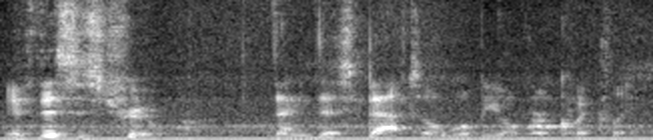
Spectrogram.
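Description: Over loud background noise, a man does a put-on character voice at a fairly quick pace. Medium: actual play. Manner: calm, defiant, dry.

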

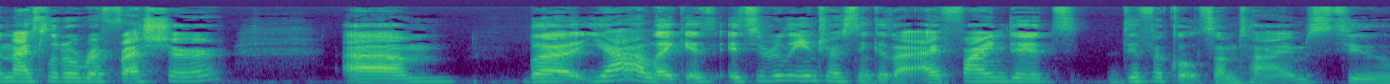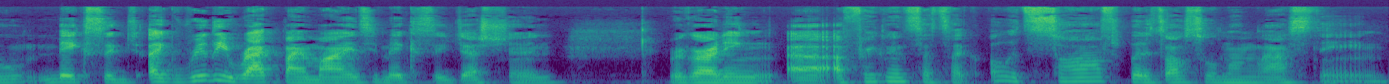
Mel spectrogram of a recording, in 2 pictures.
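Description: An American woman with an unremarkable speaking voice talks at a fairly quick pace, her fairly low pitch carried by lively intonation. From Oklahoma. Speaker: fragrance content creator. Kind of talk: casual interview chat.

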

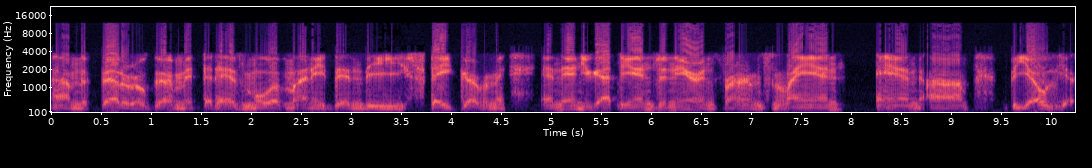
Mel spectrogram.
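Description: Recorded dry and close with no echo, a man speaks at a fairly slow pace. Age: 60s. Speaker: city councilman. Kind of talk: casual interview.

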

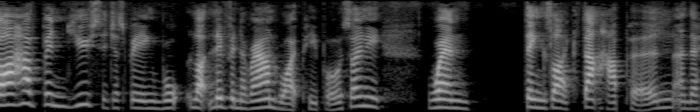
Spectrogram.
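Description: Speaking in a southern English accent, a woman keeps a medium pitch with ordinary variation. Her pace is moderate, over a quiet background. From Zimbabwe, raised in southern England from age 7. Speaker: podcast host. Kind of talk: casual chat.

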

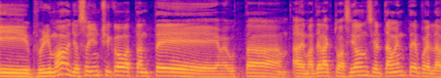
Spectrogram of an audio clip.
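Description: With ordinary pitch variation and a fairly high pitch, the man uses an ordinary speaking voice. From Puerto Rico, San Juan. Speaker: actor. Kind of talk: radio interview.

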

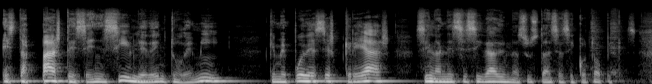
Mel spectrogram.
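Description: Somewhat breathy, a man's voice is heard. He speaks at a fairly slow pace. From Ecuador, Cuenca. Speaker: reality show winner and TV personality. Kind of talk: casual interview. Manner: animated.

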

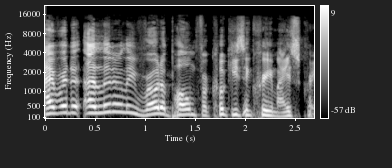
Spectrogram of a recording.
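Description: With a New York accent, a man speaks at a very fast pace in a raised, projected, high voice, bright and sharp in tone with lively intonation, and the sound is dry and close with no echo. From Staten Island, New York. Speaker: comedian. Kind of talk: casual chat, reading aloud from old books.

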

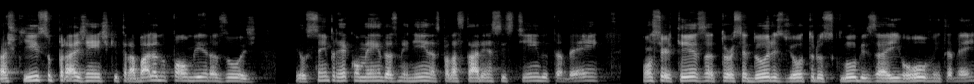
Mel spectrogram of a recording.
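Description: Fairly quick, flat monotone speech from a man with a fairly high pitch and vocal fry. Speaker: football coach. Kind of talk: interview. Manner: intense.

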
